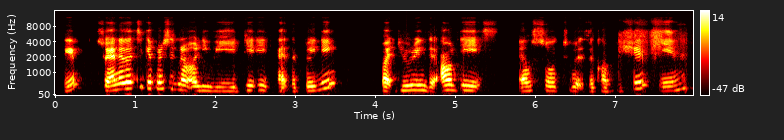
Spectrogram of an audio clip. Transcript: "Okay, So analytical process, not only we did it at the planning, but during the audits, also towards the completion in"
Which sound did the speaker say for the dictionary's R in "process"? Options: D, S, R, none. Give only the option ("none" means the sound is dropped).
none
